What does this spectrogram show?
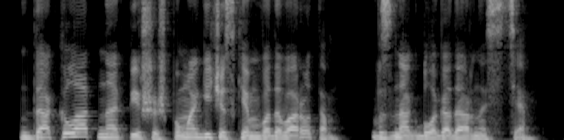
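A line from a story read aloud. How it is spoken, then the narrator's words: Amused grunt. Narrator (Russian): хмыкнул Сильф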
